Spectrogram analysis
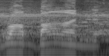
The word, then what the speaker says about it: Ramban: It's Ramban.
